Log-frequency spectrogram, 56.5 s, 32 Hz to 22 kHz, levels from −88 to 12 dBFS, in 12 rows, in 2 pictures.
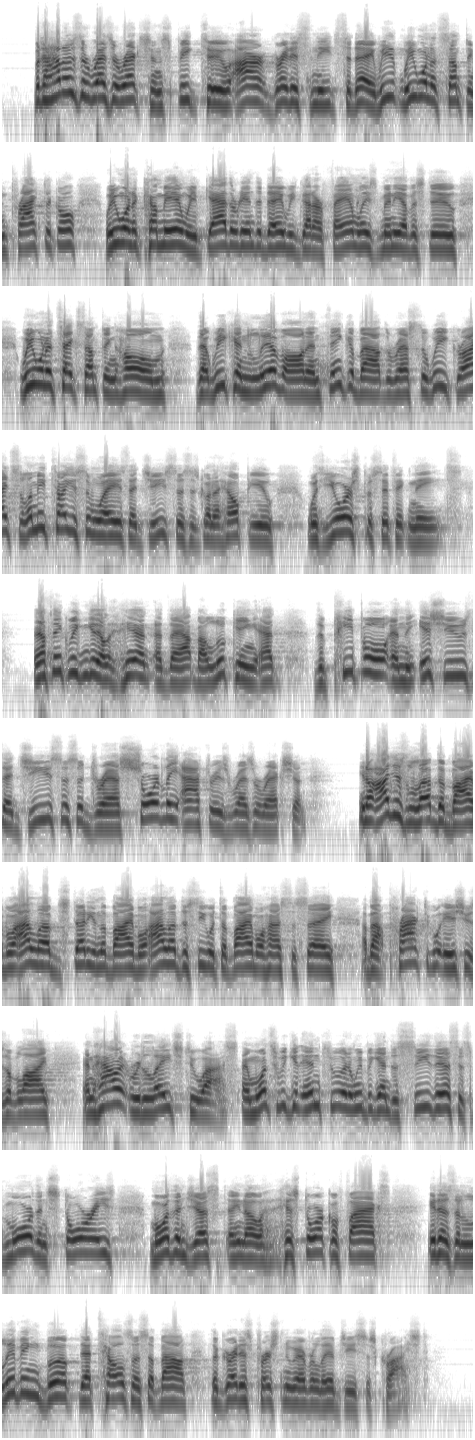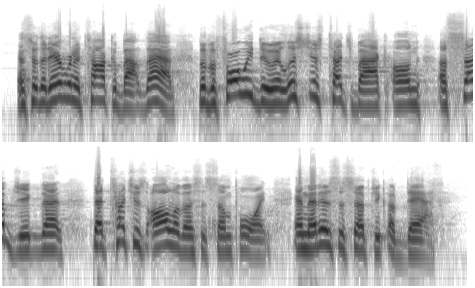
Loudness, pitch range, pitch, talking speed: -14 LUFS, 170-225 Hz, 190 Hz, 220 wpm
